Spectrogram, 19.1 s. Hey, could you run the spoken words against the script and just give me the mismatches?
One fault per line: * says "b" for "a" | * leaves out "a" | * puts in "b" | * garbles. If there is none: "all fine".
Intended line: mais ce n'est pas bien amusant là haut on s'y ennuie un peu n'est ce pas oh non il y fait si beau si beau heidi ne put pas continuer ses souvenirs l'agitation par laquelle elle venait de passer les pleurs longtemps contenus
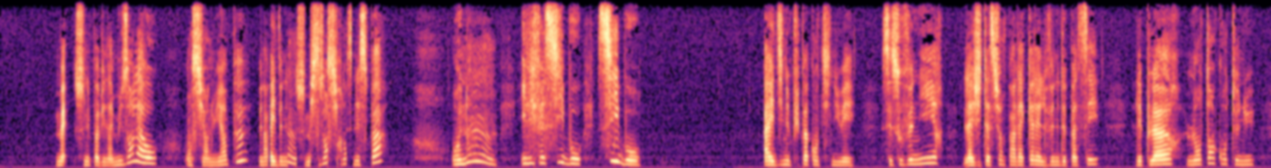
* garbles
